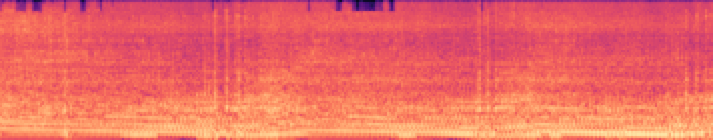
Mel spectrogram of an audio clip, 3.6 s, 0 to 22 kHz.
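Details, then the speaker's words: 1974 Suzuki GT750 two-stroke triple, first run after 30+ years in a barn, burning Klotz oil: crisp clean revs up and down with an even beat, no misses or rattles, seemingly on all 3 cylinders: healthy revving. "So it's running really good. I believe it's running on all 3 cylinders. It sounds like it at least."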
